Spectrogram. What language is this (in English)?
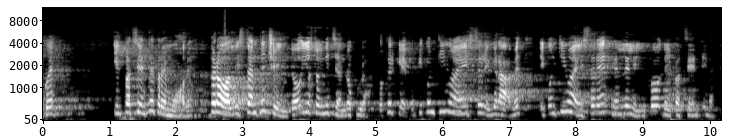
Italian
